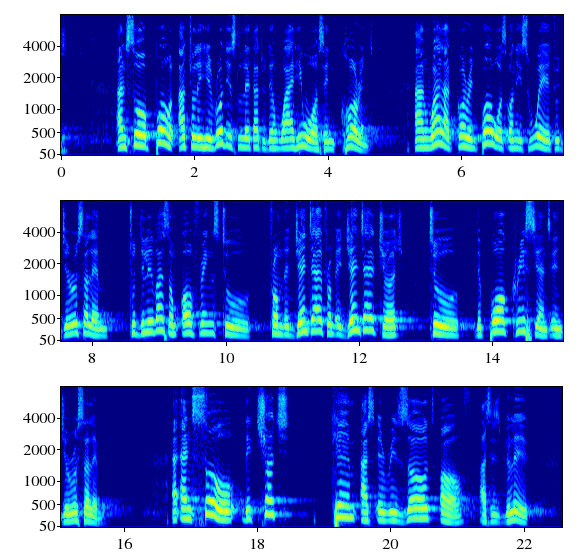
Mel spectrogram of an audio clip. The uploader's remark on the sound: during African Worship at Broadway Baptist Church, Lexington, Kentucky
